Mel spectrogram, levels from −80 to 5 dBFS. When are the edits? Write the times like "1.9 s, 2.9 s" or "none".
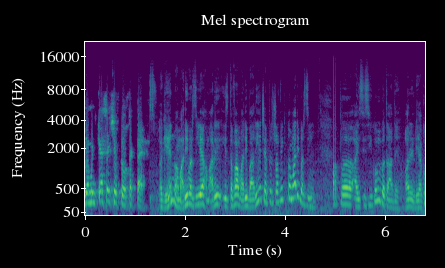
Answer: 1.3 s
